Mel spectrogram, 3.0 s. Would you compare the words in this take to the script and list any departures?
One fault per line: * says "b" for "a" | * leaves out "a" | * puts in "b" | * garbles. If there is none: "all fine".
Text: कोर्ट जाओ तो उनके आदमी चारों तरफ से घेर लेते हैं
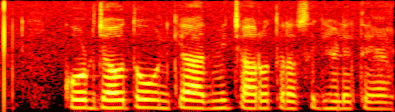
all fine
